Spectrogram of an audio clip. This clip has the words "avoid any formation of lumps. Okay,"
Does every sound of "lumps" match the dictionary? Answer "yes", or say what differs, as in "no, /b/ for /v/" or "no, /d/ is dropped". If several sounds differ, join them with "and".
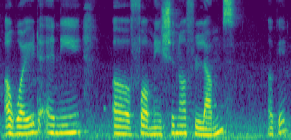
no, /b/ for /p/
